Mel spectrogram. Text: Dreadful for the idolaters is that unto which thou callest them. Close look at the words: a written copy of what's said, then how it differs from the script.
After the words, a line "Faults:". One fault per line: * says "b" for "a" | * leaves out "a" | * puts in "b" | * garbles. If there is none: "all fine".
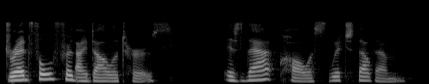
Dreadful for idolaters is that callest which thou them.
Faults:
* leaves out "the"
* says "callest" for "unto"
* leaves out "callest"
